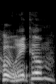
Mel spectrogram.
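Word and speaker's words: Wycombe: Isn't it called Isn't it called like Wickham or something like that? Oh my god. You're right. That is how they pronounce it.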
